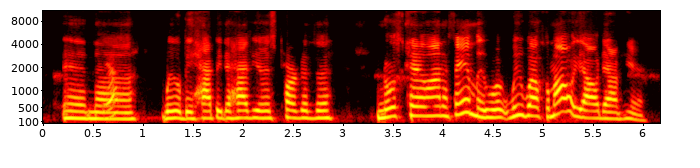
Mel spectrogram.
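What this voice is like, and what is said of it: Southern US accent. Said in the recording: “that accent”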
